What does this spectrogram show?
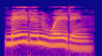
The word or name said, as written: maid-in-waiting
